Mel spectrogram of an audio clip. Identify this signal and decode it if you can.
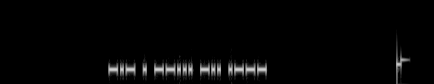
Morse code, heard as a keyed tone, about 42 wpm, 700 Hz. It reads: KE7DJ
